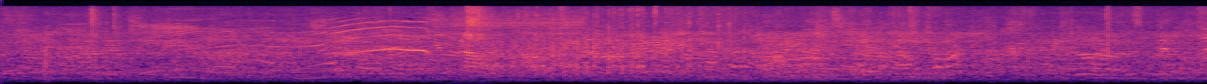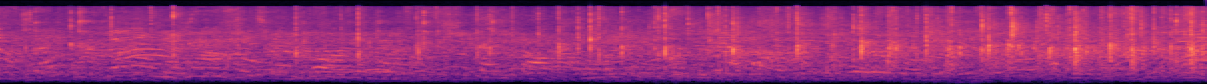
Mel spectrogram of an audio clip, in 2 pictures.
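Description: A large crowd of men and women chatters outdoors.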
